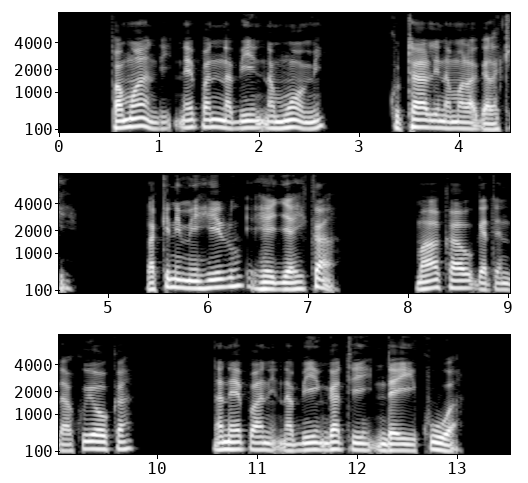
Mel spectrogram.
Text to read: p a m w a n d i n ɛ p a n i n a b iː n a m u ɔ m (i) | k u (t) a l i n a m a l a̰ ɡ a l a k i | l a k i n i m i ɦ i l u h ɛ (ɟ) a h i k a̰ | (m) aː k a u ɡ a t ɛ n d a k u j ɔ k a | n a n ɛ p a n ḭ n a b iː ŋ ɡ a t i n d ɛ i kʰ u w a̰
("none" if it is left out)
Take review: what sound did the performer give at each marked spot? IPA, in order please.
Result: i, t, ɟ, m

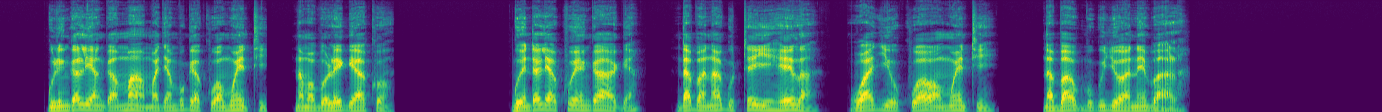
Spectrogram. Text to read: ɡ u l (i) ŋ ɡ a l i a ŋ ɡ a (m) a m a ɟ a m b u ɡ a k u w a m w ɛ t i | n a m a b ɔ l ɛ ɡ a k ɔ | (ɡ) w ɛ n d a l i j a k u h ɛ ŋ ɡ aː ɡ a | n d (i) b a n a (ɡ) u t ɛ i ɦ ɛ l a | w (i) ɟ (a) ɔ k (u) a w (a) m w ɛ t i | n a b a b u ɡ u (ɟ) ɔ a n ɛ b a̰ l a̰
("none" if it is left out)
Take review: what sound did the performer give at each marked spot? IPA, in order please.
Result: i, m, ɡ, a, ɡ, a, i, u, a, ɟ

